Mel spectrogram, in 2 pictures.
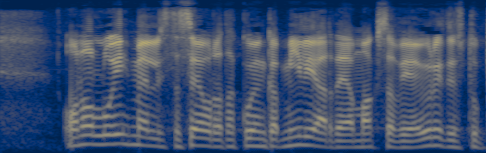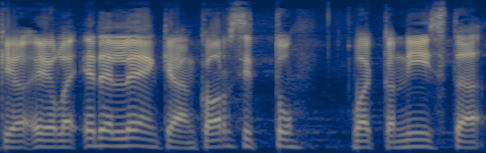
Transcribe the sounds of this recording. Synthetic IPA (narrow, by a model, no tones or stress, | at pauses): ʔo̞no̞lːuiçme̞ːlːist̪æse̞wɾɑt̪ɑkujŋkɑmiljɑrdejɑmɑksɑʋiɑyɾit̪yst̪ukiɑe̞jo̞le̞ʔe̞de̞lːe̞ːŋkæːŋkɑrsit̪ːu | ʋɑjkːɑniːst̪æ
